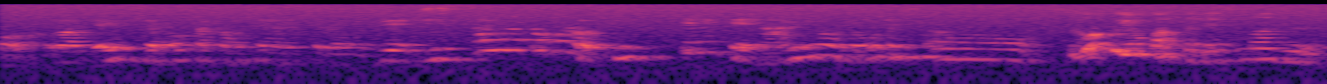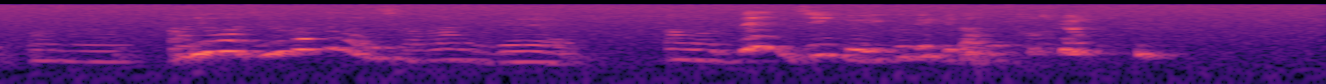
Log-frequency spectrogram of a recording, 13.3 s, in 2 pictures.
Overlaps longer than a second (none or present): none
